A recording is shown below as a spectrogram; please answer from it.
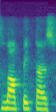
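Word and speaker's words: L'Hôpital: differential calculus what is lopital's rule we pronounce this as lopita's rule hello are you all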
